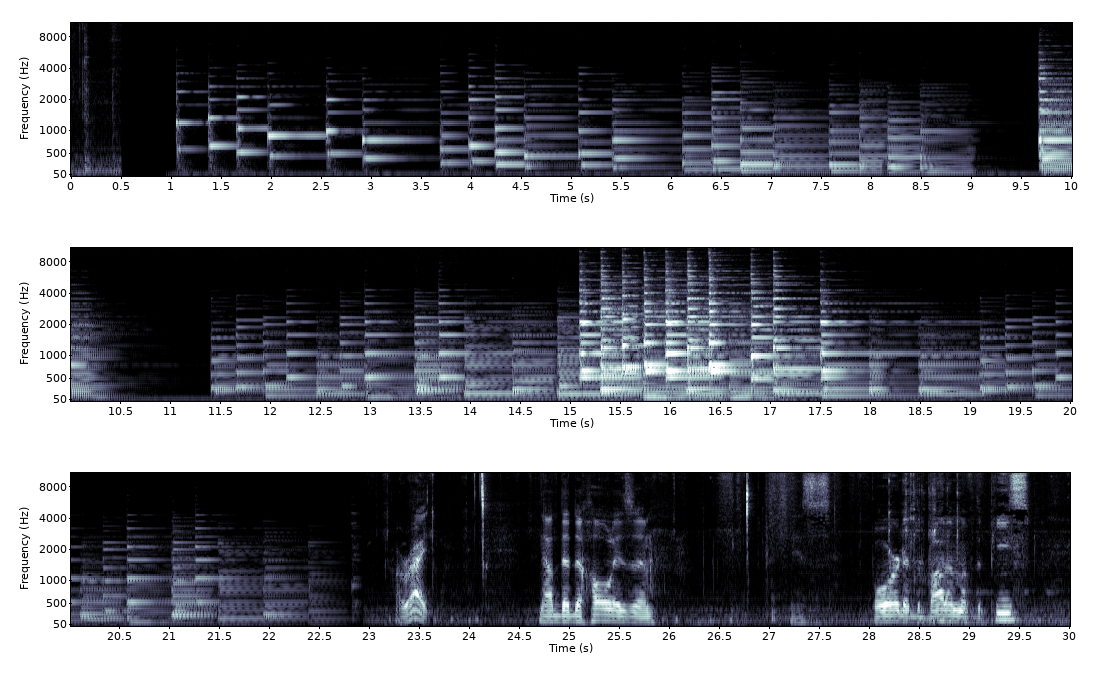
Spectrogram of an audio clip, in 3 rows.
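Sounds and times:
solo piano music: 1.0 - 23.0.

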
